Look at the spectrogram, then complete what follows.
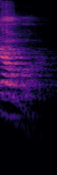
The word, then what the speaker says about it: hour: hour every morning an hour H is silent all sound it is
